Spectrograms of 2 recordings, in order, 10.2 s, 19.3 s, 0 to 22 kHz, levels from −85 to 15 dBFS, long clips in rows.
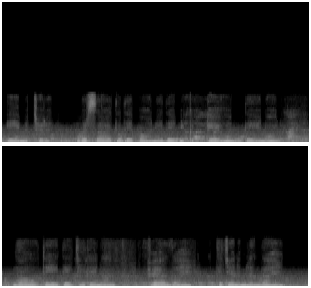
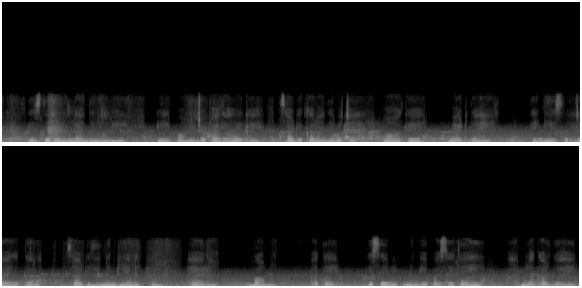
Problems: background sounds at intervals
